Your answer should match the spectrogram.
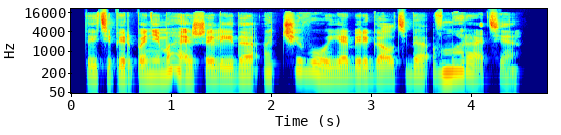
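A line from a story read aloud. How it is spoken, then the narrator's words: Insinuating soft question. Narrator (Russian): вкрадчиво спросил Варнан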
